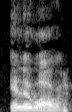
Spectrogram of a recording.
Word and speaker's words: Illawarra: Illawarra Hawks. Illawarra.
